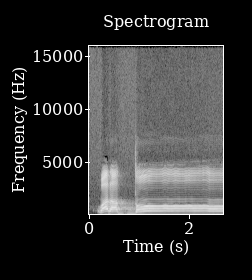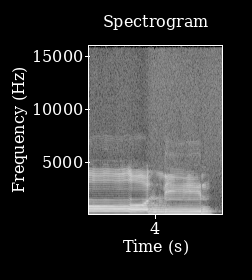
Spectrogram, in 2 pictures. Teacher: dolin itu mad lazim namanya dalam tajwid. Dolin itu harus 6 harokat.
